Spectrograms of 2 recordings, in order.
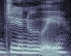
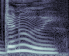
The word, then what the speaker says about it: Giannulli: Okay, it's Olivia Giannulli. Oh, Giannulli. Yeah, it's Italian. Ooh. But I think I even pronounce it wrong. I think it's supposed to be like Giannulli.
